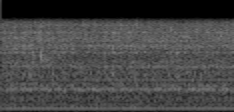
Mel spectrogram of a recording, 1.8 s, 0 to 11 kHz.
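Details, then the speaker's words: 220 reef tank sump after muffler fitted on the loud pipe: pipe noise gone, only a soft steady low pump hum, no gurgle or rattle; pump running quietly and normally. "Now the only thing you can hear is that hum from that pump. And that humming is not loud, really."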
